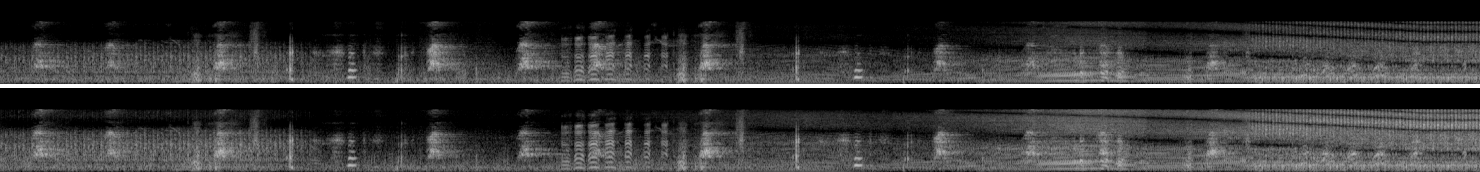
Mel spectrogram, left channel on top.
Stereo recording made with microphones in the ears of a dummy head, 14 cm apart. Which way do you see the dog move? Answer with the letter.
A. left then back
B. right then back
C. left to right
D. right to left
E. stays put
A.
